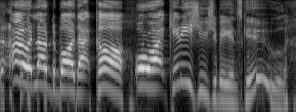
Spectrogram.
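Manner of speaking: booming, high hammed-up Cockney; Cockney accent. Junkyard man scolding truant kiddies, loud Cockney accent. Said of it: "Go Cockney, go Cockney".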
